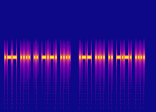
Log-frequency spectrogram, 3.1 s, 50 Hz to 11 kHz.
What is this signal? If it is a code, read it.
Morse code, heard as a keyed tone, about 44 wpm, 700 Hz. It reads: WHICH WHICH
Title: Top 500 Words Repeated 45wpm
